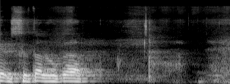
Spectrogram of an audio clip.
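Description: A man's narrating voice for about the first second, then a short pause with one faint click.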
